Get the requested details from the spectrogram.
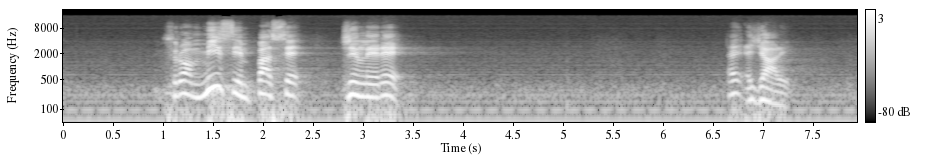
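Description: A man speaks calmly into a microphone, with long pauses.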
